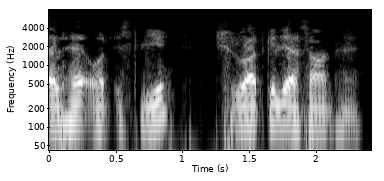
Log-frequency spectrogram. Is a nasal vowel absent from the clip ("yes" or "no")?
yes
